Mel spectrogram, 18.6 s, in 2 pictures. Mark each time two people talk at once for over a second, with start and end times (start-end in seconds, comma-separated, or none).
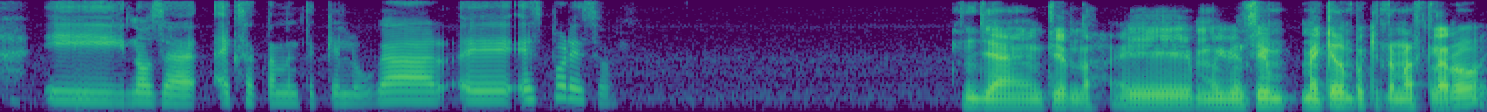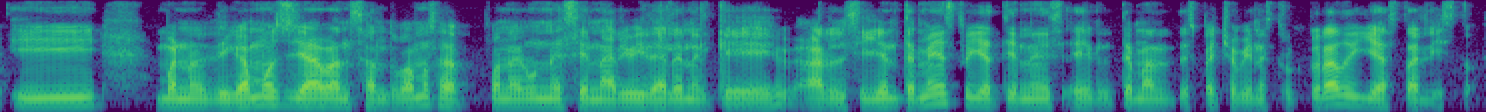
none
